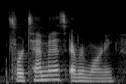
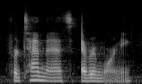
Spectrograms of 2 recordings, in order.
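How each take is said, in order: Both takes have the same delivery.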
